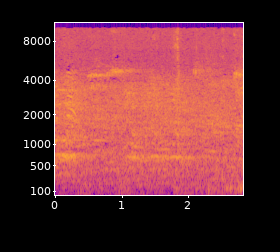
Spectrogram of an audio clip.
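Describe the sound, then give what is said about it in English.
Basketball dribbling on a court during a game, the ball bouncing steadily under constant crowd noise. “they're just dribbling out near the timeline right now.”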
